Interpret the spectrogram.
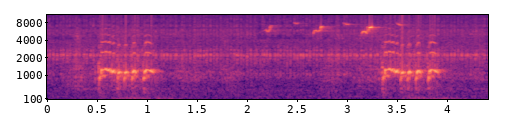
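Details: Local zebra dove kept as a lure for bird trappers, singing quick close-packed coos: two half-second rolling phrases of clipped notes nearly three seconds apart, with thin high chirps from another bird between.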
